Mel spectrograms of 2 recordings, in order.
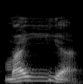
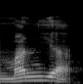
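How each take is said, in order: First: The n sound disappears into the ya. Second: The n sound is heard separately before ya. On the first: The speaker calls it right. "yang betul itu adalah bacaannya maya. Jadi huruf nunnya seolah-olah lebur atau hilang" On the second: The speaker calls it wrong. "Jadi bacaannya bukan man ya. Kalau man ya nanti itu termasuk kategori izhar"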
